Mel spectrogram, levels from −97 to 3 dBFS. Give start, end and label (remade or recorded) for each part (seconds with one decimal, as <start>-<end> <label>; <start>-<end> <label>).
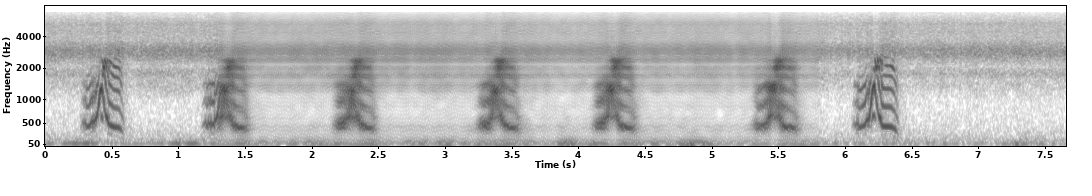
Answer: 0.0-1.3 recorded; 1.3-5.8 remade; 5.8-7.7 recorded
